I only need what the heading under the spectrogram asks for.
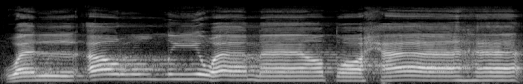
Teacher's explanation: ketika dhad lidah kita ke samping, tapi ketika ta lidah kita di depan.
